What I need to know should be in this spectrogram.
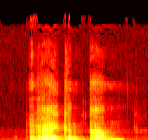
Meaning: inflection of aanreiken: 1. plural present indicative 2. plural present subjunctive
- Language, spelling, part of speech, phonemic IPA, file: Dutch, reiken aan, verb, /ˈrɛikə(n) ˈan/, Nl-reiken aan.ogg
